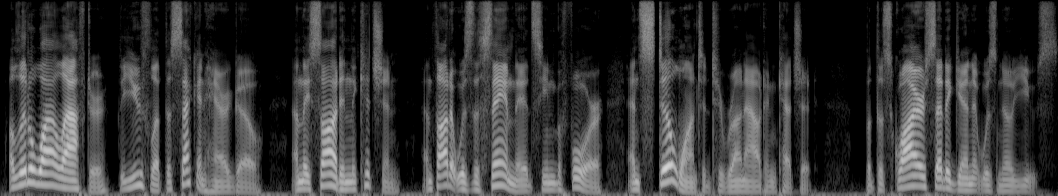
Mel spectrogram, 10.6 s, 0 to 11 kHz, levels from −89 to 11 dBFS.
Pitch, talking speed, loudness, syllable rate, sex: 120 Hz, 260 wpm, -21 LUFS, 6.2 syllables/s, male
